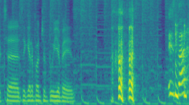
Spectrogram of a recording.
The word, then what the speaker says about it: bouillabaisse: Connor's husband earlier to get a bunch of bouillabaisse. Is that how you say it? Yeah, Rhett's name is pronounced. You mean bouillabaisse? Yeah, that. I know Rhett's name. We were calling it boubalaise for a while, and I really enjoyed that.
